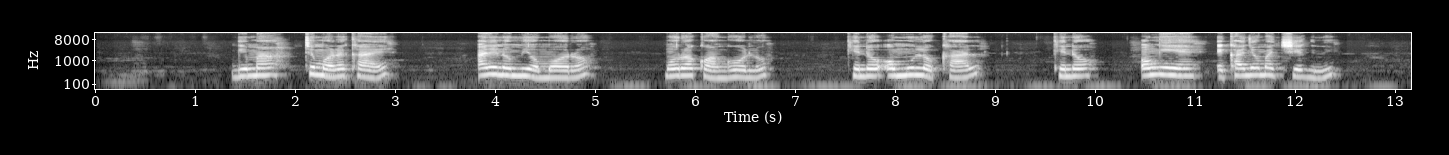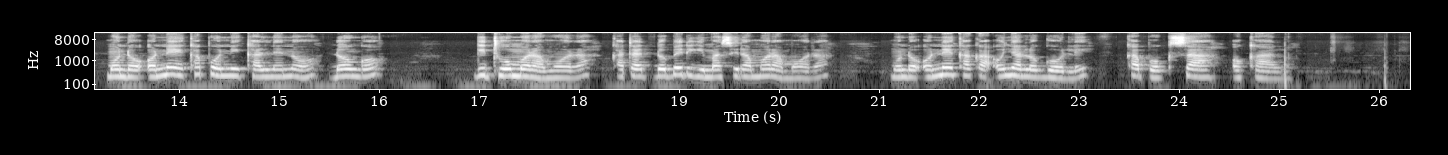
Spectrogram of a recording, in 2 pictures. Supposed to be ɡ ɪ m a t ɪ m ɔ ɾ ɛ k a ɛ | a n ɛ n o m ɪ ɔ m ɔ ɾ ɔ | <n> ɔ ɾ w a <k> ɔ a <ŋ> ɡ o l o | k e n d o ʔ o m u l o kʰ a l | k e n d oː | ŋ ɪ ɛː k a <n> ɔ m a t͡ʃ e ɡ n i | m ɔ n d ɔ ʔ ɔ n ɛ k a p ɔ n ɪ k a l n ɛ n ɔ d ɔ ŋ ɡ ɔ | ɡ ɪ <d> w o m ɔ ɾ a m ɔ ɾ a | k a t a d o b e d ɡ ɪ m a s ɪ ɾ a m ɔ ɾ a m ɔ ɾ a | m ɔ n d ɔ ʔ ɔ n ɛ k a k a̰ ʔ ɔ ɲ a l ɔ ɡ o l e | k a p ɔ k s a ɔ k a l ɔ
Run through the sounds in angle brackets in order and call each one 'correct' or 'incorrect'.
incorrect: m, correct, correct, incorrect: ɲ, incorrect: t

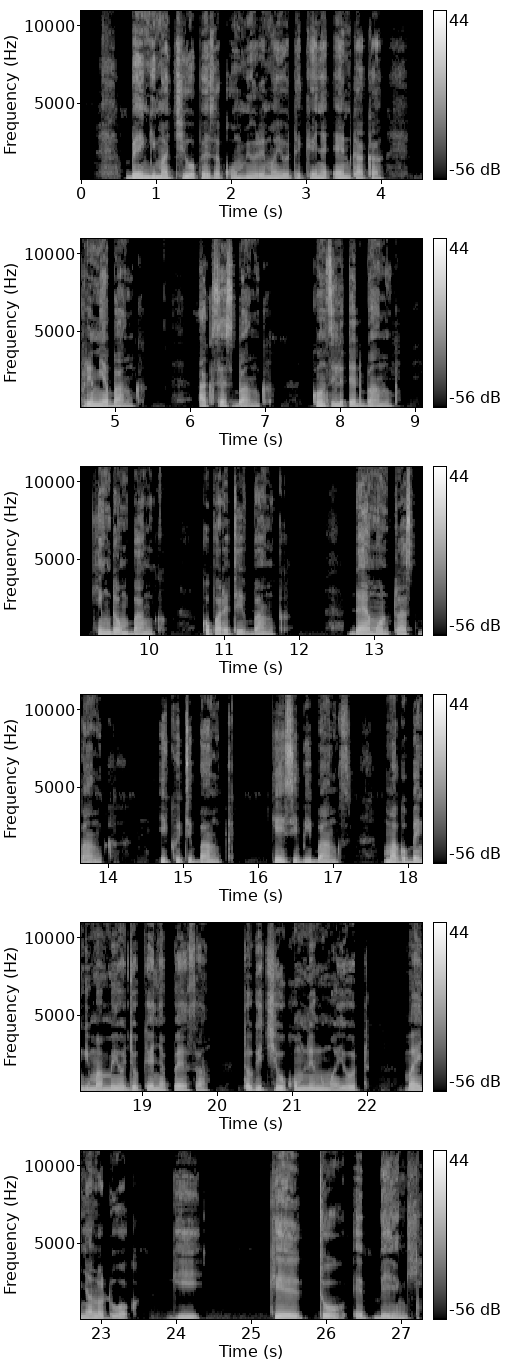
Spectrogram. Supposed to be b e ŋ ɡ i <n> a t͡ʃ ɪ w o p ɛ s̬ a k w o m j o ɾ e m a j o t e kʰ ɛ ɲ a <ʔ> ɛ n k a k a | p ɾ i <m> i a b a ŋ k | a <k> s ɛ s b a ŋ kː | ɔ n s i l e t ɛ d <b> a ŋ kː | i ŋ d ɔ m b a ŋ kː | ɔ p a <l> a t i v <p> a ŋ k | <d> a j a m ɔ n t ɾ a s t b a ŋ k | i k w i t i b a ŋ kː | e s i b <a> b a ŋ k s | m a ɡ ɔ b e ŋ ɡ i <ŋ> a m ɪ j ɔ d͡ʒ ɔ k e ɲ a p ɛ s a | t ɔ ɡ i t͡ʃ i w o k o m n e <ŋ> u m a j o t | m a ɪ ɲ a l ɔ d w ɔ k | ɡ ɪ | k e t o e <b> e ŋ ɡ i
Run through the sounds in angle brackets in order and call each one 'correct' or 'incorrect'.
incorrect: m, correct, correct, correct, correct, incorrect: ɾ, incorrect: b, correct, incorrect: i, incorrect: m, correct, correct

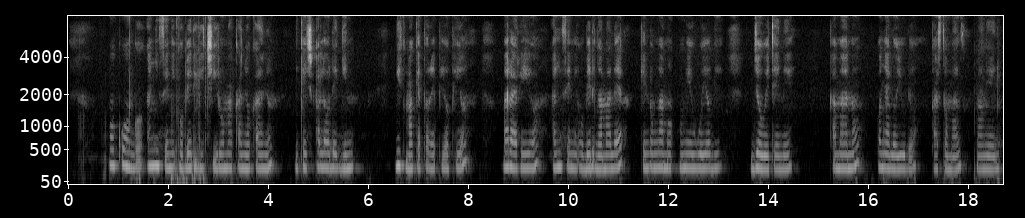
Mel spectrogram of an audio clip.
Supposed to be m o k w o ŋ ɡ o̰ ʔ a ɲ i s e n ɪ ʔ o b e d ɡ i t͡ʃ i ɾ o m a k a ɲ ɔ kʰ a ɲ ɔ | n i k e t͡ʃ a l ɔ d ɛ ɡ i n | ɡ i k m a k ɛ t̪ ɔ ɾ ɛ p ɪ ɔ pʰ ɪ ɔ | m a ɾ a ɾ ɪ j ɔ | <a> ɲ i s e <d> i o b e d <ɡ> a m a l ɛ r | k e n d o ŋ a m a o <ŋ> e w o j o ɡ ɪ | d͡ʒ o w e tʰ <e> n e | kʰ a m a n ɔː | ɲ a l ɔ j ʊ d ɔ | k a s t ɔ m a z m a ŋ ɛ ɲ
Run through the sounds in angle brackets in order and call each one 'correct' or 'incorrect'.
correct, incorrect: n, incorrect: ŋ, correct, correct

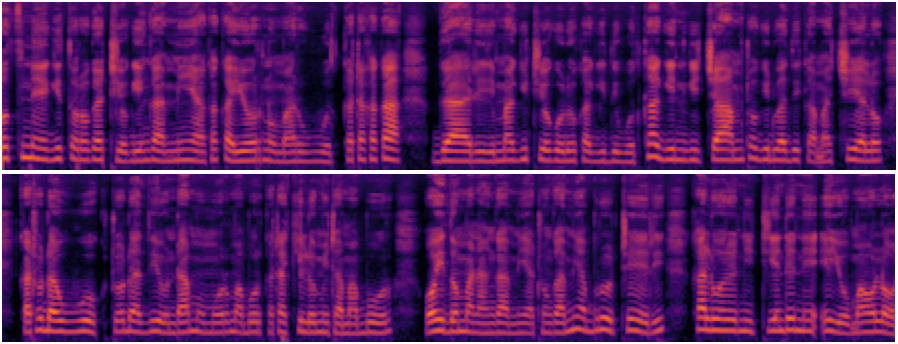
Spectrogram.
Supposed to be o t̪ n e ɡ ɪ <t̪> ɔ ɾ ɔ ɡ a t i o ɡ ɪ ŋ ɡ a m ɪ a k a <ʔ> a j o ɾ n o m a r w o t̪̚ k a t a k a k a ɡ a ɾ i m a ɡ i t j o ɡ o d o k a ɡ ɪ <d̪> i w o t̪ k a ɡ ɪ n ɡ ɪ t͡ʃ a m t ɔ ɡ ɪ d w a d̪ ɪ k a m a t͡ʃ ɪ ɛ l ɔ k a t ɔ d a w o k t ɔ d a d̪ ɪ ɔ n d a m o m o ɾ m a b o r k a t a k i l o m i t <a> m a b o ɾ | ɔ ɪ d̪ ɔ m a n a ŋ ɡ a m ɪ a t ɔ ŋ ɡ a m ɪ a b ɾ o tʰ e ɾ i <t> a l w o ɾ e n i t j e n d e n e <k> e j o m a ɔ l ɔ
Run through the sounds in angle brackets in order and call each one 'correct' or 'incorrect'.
correct, incorrect: k, correct, correct, incorrect: k, incorrect: ʔ

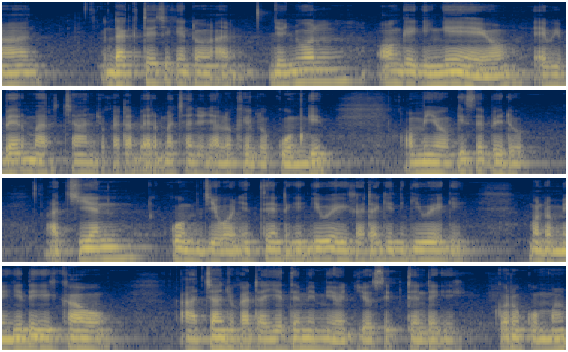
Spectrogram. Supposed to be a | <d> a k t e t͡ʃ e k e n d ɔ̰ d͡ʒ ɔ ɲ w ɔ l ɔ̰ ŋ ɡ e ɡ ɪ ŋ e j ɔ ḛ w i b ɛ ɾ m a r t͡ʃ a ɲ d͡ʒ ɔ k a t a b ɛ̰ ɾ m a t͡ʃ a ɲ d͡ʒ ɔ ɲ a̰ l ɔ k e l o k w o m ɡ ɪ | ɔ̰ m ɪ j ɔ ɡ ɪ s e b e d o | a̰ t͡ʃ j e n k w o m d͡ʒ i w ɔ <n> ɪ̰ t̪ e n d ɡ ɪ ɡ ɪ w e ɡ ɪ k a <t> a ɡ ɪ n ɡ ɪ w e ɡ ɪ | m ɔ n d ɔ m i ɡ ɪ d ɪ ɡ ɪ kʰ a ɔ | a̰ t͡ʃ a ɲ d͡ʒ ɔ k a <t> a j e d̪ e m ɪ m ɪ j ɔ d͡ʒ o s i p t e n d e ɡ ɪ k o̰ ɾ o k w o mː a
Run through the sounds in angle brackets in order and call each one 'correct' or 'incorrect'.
correct, incorrect: ɲ, correct, correct

